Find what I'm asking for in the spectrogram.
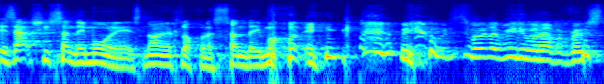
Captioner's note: laughs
